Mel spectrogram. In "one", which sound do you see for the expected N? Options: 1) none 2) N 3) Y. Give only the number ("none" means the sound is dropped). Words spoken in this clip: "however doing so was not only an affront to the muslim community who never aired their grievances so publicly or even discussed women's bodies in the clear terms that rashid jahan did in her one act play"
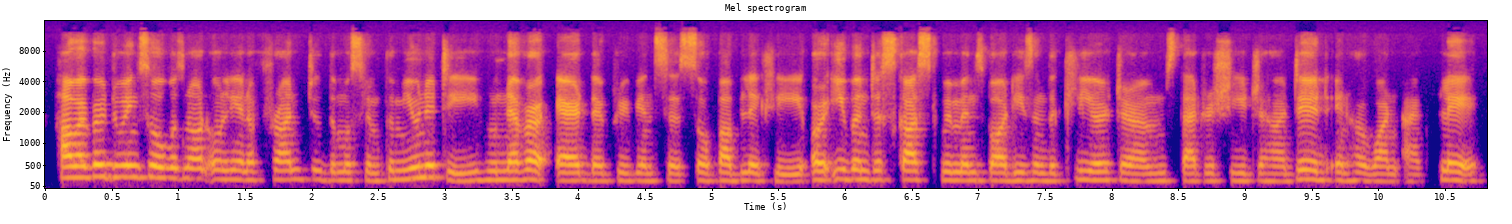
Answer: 2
